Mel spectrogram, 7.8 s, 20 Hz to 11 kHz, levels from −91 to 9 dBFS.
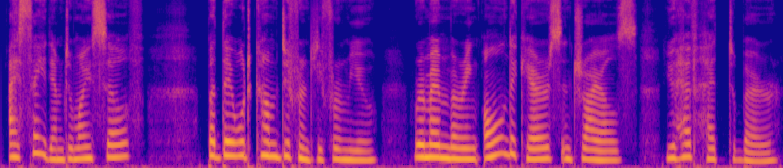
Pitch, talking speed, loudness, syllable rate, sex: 220 Hz, 175 wpm, -18 LUFS, 4.8 syllables/s, female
